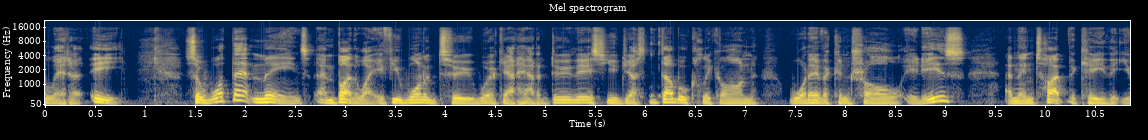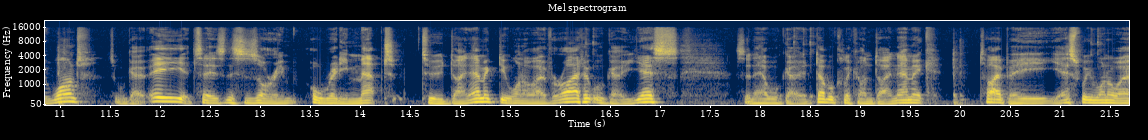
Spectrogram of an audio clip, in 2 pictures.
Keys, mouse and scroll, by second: 5.9 click, 11.0 e, 16.3 click, 18.3 click, 19.9 e, 21.4 click.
